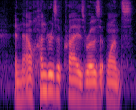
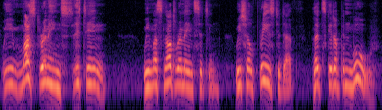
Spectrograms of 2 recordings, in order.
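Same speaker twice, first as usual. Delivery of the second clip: high, loud call to the wagon; rousing the freezing crowd; yelled; 10 semitones higher, 5 dB louder than usual. Acted. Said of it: "Somebody got up and yelled".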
